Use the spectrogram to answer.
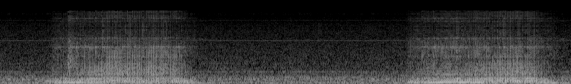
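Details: Sleeper recorded snoring by a roommate: two loud, rough, rattling snores on breathing in, each about a second and a half, with quieter breathing out between.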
